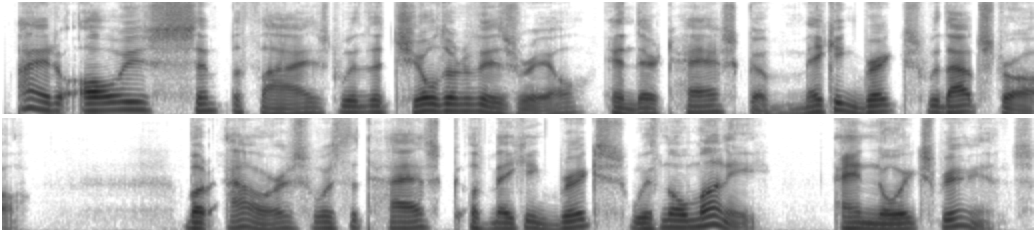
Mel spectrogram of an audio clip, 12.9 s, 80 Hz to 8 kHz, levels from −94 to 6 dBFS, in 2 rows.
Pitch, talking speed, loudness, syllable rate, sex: 115 Hz, 145 wpm, -20 LUFS, 4.0 syllables/s, male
